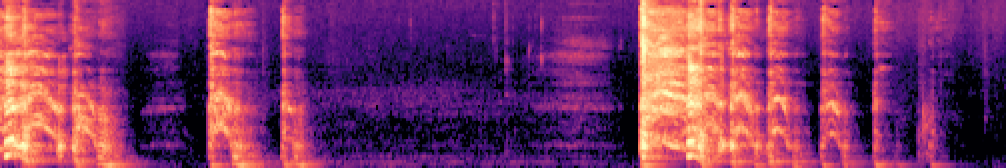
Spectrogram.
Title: A little morning catarrh coughing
